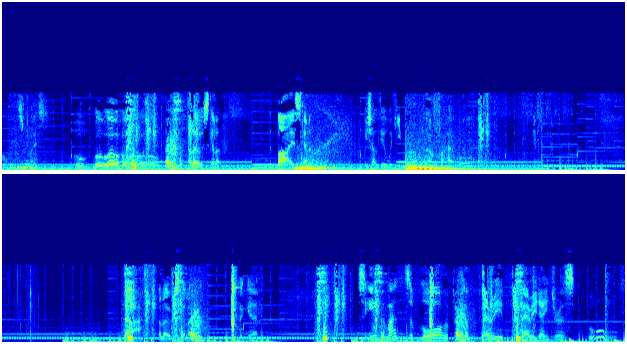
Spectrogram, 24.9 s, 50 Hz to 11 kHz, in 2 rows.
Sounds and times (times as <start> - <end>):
Music: 0.0 - 24.9.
